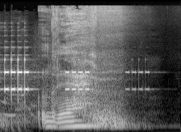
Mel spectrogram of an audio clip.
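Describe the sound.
A telephone rings in a rap track, with quick bursts of a bright, trilling ring at the start and again near the end and a voice sounding in between.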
